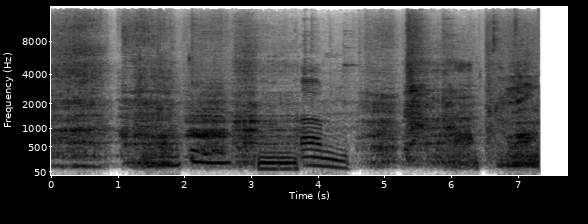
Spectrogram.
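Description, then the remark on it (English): A person imitates a large animal, making a run of deep, rumbling growls and roaring snarls, loud, with brief pauses between bursts over about seven seconds. “You hear the growl of a large animal from within.”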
